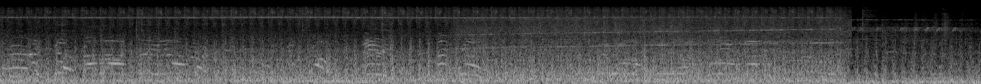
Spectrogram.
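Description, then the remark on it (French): Loud, steady helicopter rotor noise fills the whole stretch, a dense chopping roar that never lets up, with indistinct voices buried faintly underneath. Helicopters wait at a landing zone as soldiers hurry to reach them. “Les soldats se pressent pour atteindre le terrain d'atterrissage où des hélicoptères les attendent.”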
